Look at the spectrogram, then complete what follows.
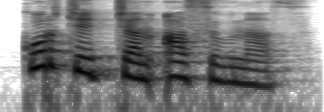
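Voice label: "кор чеччан асывнас", Komi, female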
